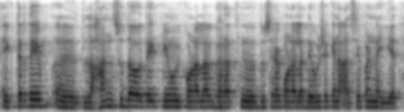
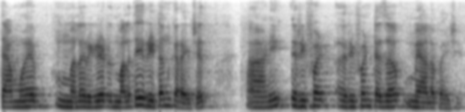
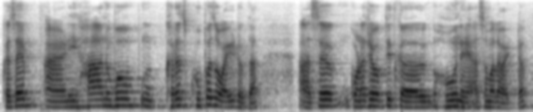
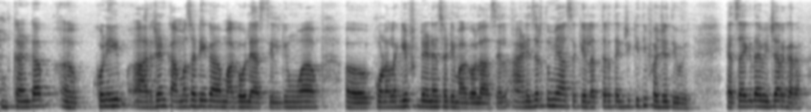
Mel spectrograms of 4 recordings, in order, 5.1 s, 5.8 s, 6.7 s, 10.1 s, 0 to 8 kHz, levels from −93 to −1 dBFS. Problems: none marked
